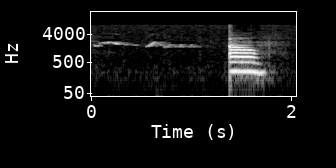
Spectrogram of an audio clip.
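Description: person whistling a tune

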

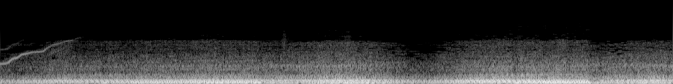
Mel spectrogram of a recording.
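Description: car driving past

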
